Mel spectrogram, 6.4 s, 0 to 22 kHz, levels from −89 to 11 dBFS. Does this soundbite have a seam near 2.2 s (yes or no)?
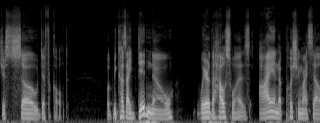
yes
